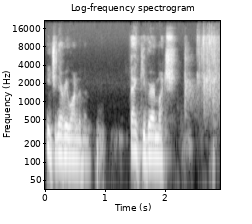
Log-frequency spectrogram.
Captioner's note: audience applauding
